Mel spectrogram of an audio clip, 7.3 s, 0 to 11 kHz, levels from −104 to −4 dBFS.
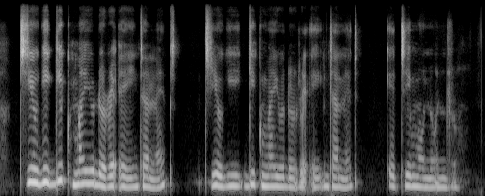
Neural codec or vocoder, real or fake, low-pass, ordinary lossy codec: codec, 44.1 kHz, 2.6 kbps, SNAC; fake; 9.9 kHz; none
